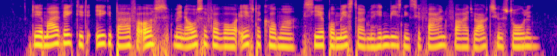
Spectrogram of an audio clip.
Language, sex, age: Danish, female, 32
